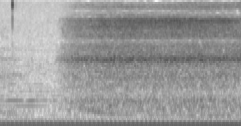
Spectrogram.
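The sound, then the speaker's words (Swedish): A deep, steady inhale drawn in through the nose, clear, building into a sustained airy rush that lasts over a second with no talking, at the start of a loving-kindness meditation. “Andas in.”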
